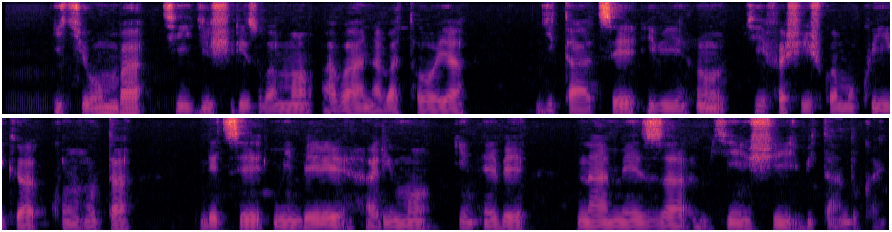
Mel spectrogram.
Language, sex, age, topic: Kinyarwanda, male, 18-24, education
